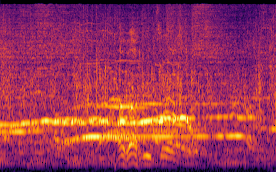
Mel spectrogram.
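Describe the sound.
An audience at a morning church service claps and cheers for the guest preacher about to bring the word: dense, steady applause runs throughout at an even loudness, with sustained high-pitched whoops and shouting voices rising over it.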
